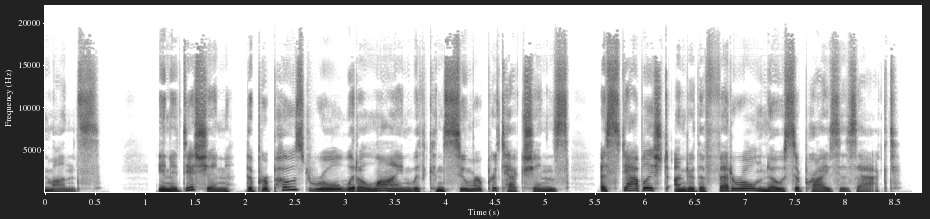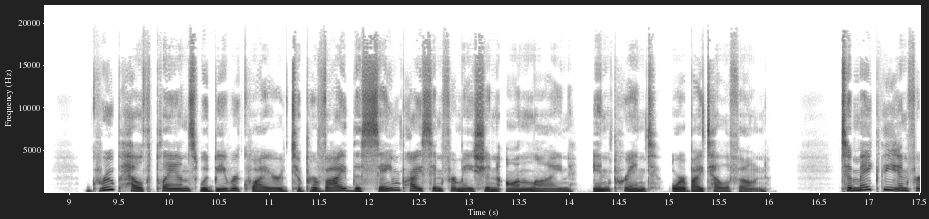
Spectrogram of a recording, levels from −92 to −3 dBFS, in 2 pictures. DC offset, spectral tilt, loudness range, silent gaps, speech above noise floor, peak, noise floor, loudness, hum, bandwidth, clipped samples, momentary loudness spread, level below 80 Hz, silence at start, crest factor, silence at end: under 0.1%; -5.5 dB/octave; 3 LU; none; 51 dB; -4 dBFS; -72 dBFS; -21 LUFS; none; 19 kHz; under 0.1%; 9 LU; -60 dBFS; 0 s; 16 dB; 0 s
